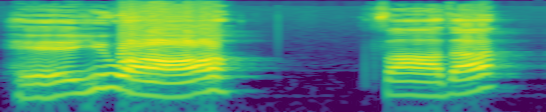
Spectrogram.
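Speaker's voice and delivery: put-on rough gruff voice, very loud and slow. Narrator reading Jacob's line as he serves his blind father, gruff voice. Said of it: "in as gruff a voice as he could muster".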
